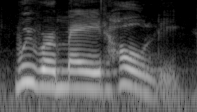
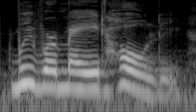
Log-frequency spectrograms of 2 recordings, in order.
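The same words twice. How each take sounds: The two takes are said the same way.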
